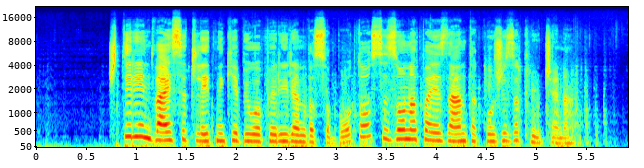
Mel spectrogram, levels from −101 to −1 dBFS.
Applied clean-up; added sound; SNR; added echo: neural mask model RNNoise.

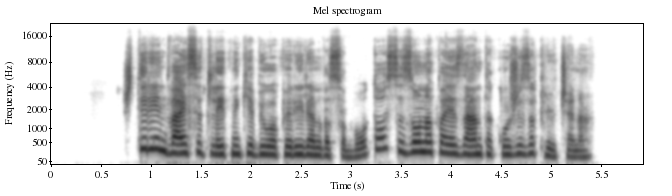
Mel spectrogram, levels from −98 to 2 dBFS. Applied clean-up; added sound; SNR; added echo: neural mask model Resemble Enhance denoiser.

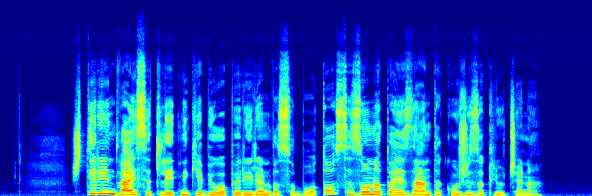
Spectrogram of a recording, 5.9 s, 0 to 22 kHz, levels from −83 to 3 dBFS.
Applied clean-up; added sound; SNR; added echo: none; none; none; none.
